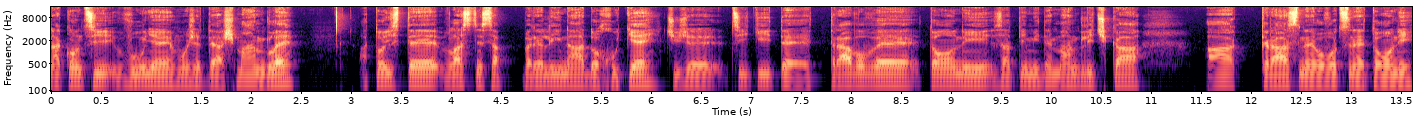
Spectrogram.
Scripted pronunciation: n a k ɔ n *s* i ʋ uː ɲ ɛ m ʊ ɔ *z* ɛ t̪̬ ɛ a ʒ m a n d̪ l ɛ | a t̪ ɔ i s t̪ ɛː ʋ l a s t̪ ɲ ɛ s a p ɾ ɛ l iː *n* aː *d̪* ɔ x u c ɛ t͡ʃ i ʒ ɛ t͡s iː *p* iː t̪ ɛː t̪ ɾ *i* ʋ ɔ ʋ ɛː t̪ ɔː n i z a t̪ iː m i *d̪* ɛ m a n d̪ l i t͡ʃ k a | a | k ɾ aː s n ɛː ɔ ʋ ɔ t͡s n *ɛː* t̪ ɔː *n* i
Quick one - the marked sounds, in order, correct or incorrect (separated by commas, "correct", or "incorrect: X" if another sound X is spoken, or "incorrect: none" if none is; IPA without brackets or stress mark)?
incorrect: t͡s, incorrect: ʒ, correct, correct, incorrect: c, incorrect: a, correct, correct, correct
